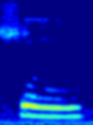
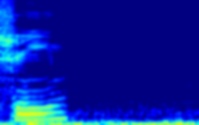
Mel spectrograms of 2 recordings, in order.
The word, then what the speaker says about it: Shein: I haven't tried Sheen.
